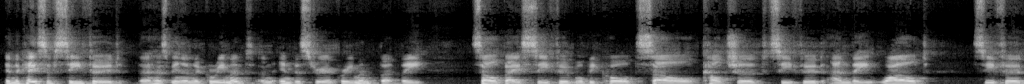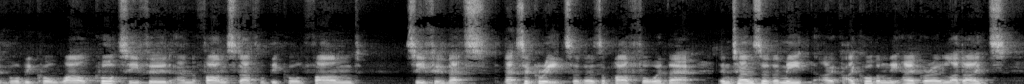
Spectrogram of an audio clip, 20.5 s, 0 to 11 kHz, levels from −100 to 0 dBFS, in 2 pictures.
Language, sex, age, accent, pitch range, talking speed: English, male, 40-59, British, 110-130 Hz, 175 wpm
